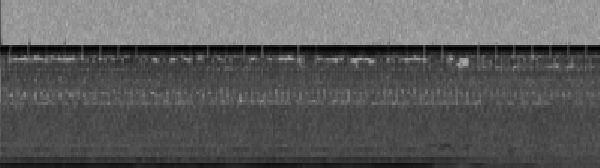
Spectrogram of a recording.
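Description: Soft instrumental background music: one long held note that fades out about three seconds in, followed by quieter low notes.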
